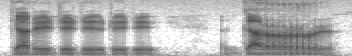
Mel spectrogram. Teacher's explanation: It's occasionally realized as a trill, R, especially when conveying a vulgar nuance in speech. The phenomenon is called rolled tongue, makijita, in Japanese, and is usually transcribed by repeating katakana, ru.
